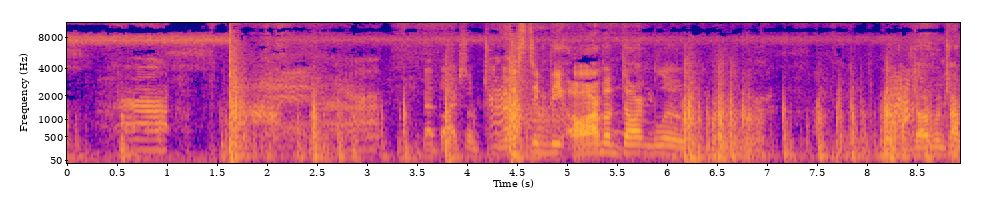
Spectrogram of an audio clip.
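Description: A young man shouts and groans with strain.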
